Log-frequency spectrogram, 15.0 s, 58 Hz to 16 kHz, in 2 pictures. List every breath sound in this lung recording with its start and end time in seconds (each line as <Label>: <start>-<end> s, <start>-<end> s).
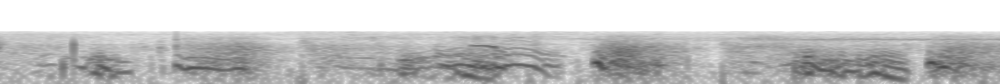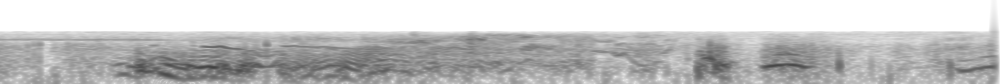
Inhalation: 1.31-2.20 s, 4.42-5.35 s, 7.00-7.93 s, 12.73-13.21 s
Exhalation: 0.25-1.08 s, 2.26-4.35 s, 5.45-6.91 s, 7.97-12.11 s, 13.26-13.97 s
Wheeze: 0.25-1.08 s, 1.31-2.20 s, 2.41-4.35 s, 4.42-5.35 s, 5.88-6.91 s, 6.96-7.40 s, 8.31-12.05 s, 12.73-13.21 s, 13.26-13.76 s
